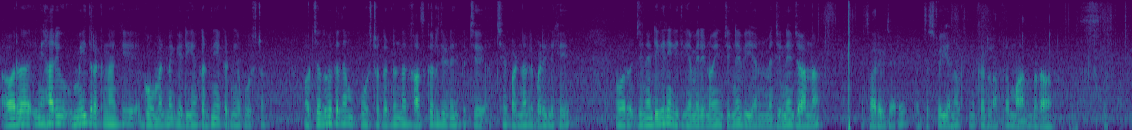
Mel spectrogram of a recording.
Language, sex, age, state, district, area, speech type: Dogri, male, 30-45, Jammu and Kashmir, Udhampur, rural, spontaneous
